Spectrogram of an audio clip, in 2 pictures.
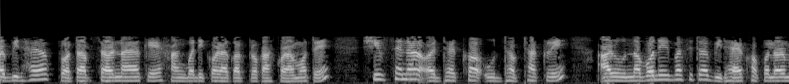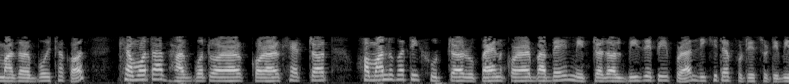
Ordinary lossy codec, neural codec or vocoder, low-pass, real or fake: none; none; 3.6 kHz; real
